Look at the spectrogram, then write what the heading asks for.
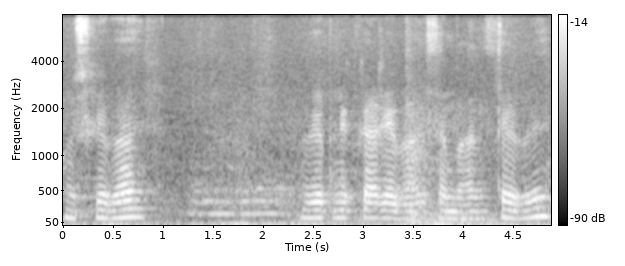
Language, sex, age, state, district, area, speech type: Hindi, male, 30-45, Uttar Pradesh, Ghazipur, rural, spontaneous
